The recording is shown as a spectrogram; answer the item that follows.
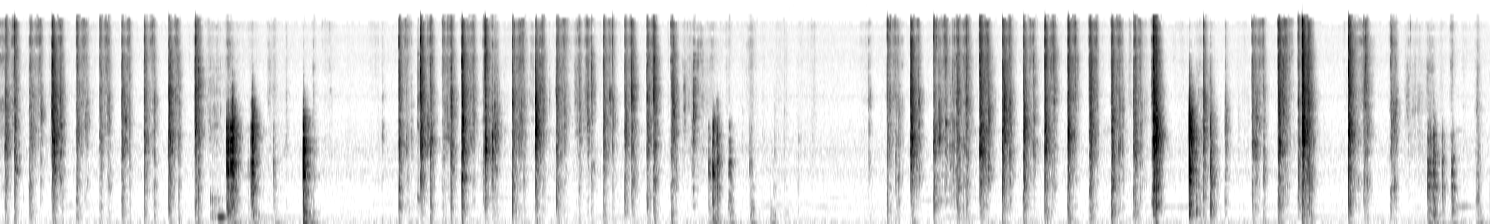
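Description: A deck of tarot cards being shuffled by hand: quick, soft card slaps, about three a second, in three runs with two short pauses.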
